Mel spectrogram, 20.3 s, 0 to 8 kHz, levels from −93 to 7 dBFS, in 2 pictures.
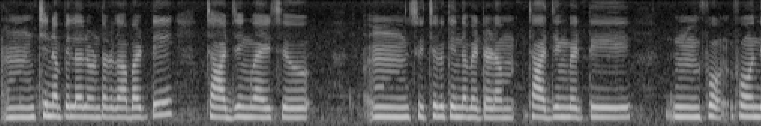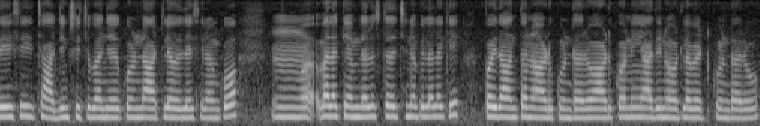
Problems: background sounds at intervals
